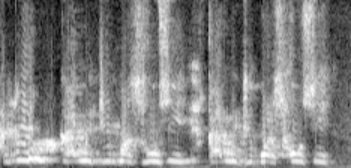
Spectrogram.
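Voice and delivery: high whiny mock cry of victimhood; mock whining. Mocking the new group crying persecution, high whine. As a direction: mimic them wailing they are persecuted. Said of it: "sekarang teriak-teriak".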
